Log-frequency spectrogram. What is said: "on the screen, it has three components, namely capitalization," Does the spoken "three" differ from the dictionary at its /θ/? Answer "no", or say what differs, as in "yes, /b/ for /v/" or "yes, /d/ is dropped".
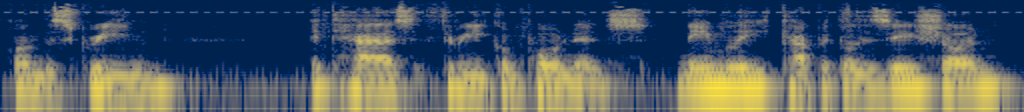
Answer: no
